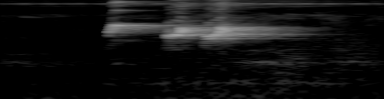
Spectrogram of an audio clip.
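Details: Red-whiskered bulbul, the crested bird known locally as chào mào, giving a short song phrase. It opens with a bright rising whistle, then two quick warbled, liquid notes, and trails off. No other sounds.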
